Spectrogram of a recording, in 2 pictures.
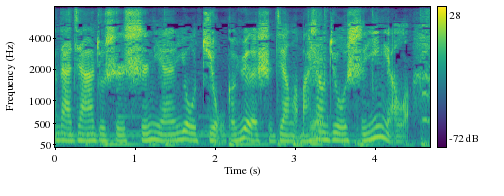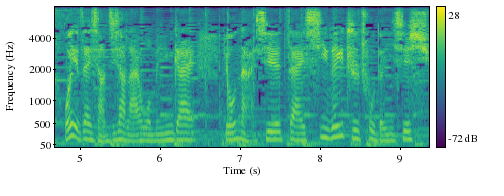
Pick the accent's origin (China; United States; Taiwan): China; Northeast China; 你知道我们东北人管这个就是这个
